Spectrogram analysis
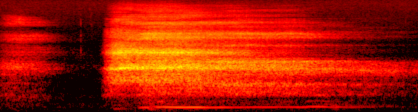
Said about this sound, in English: Now on your time, when you're ready, release this breath and let all the air out of your tummy.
